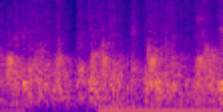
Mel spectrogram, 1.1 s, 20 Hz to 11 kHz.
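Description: An audience claps for a woman's 100th birthday, a brief, steady patter of applause throughout.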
